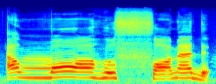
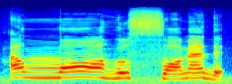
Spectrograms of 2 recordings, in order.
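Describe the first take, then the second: The two takes are said the same way.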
